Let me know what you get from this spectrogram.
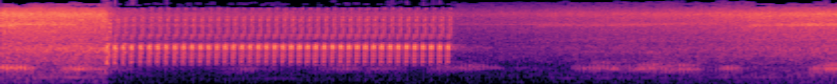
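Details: Narrow-mouthed frog, small yet loud, swelling its body while recorded close up with a Nikon camera. A harsh, rapidly pulsed, buzzing croak lasts almost two seconds, then fades into quieter calls of other frogs.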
